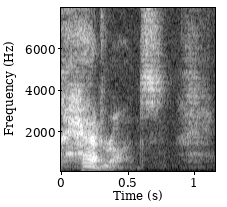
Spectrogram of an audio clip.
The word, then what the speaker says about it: hadron: class of particles called hadrons, and I'm going to keep saying hadrons from now on because it's easier than saying protons and neutrons all the time. It is pronounced hadron, not hadron or never mind.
